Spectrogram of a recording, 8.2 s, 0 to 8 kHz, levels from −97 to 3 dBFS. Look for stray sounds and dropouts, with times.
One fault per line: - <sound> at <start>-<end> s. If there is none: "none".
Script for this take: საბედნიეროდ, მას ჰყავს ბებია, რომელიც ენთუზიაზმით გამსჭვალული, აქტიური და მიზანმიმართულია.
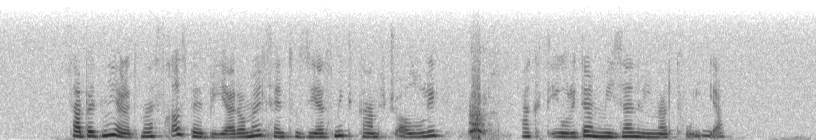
- bark at 4.7-5.0 s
